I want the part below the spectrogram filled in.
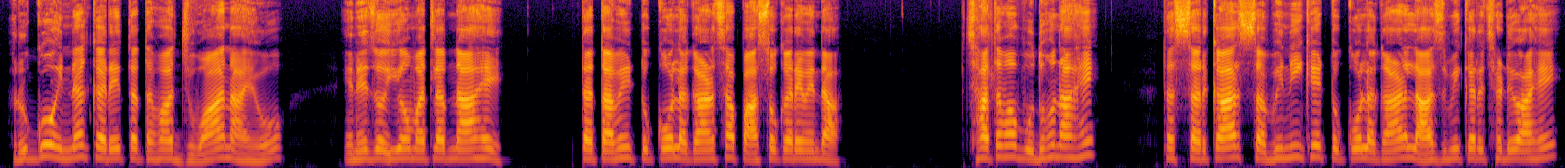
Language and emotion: Sindhi, angry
